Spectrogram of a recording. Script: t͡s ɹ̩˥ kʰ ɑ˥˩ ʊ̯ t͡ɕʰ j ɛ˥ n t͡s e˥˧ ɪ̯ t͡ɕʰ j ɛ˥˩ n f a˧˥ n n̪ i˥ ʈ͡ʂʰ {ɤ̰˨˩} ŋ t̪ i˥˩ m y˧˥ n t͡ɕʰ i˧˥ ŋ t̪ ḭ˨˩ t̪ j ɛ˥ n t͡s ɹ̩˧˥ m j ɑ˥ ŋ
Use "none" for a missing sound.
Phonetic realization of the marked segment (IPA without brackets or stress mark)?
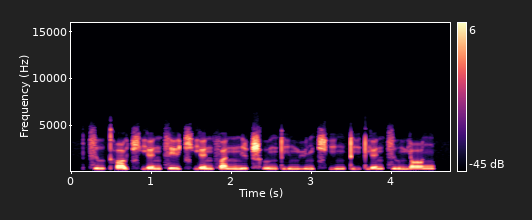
ɤ̰˨˩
